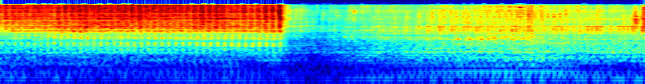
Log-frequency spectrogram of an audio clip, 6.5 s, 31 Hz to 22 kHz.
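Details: Large outboard turning blank balanced to limit vibration, lathe's underpowered motor at its lowest speed: quick steady gouge tapping about 3.5 per second, no shudder; smooth interrupted cut on a balanced blank.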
